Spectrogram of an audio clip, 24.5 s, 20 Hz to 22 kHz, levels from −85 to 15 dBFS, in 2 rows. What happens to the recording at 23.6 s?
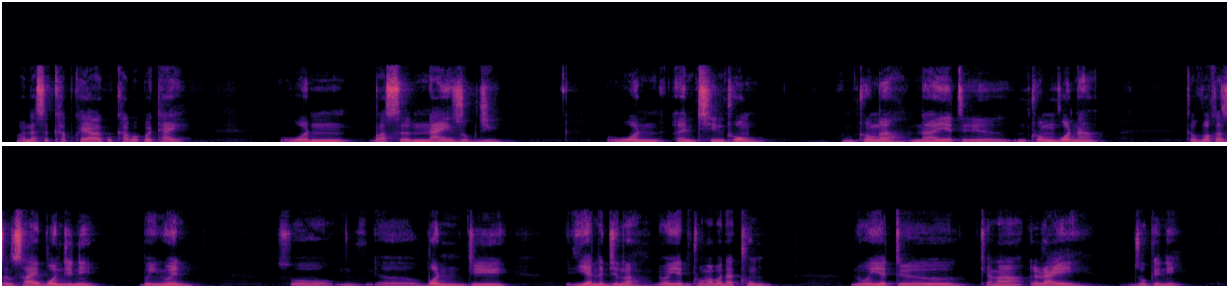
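At 23.6 s the speech passes through intact, with no dropout, glitch or other fault, only the ordinary character of the call path it travelled through.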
